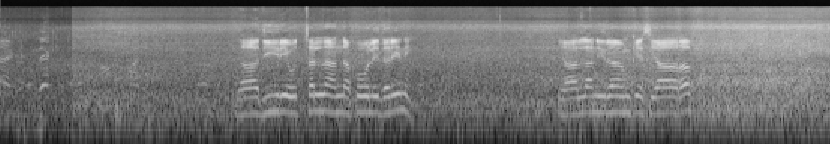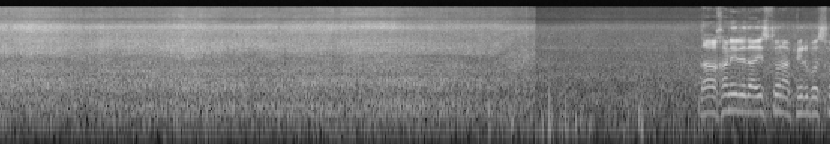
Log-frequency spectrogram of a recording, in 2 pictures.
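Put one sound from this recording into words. Floodwater rushes and churns loudly outdoors.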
